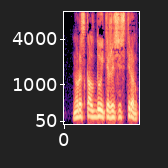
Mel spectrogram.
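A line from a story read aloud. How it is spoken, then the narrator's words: Wailed loudly. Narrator (Russian): завопил Халанбери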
